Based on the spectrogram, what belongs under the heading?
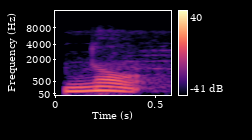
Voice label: "Kno", Angami; You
